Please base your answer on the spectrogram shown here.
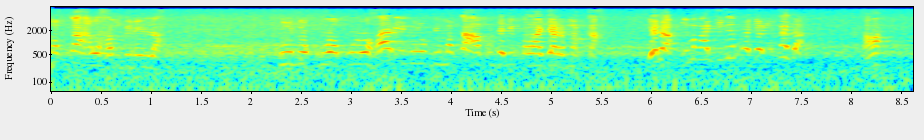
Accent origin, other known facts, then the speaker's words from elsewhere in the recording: South Kalimantan, Indonesia; first language Banjar; Indonesian is a second language; now in Saudi Arabia; Di negeri kita kalau bahasa saya Banjar, komedi, bioskop.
